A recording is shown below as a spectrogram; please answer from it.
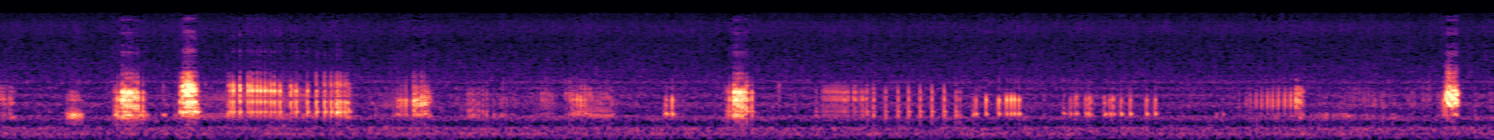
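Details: Tago's brown frogs at a gorge on the Kamo River, Itoshima, Fukuoka, Japan, in April. Rapid rattling trains of pulses are mixed with sharp single croaks in quick succession, over a steady wash of running water.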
